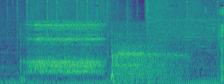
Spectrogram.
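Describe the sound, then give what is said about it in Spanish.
Heavy breathing of someone catching their breath: two long, loud, noisy breaths follow one after the other, with no talking. “Pero espérate, deja recuperar el aliento, ¿ok?”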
